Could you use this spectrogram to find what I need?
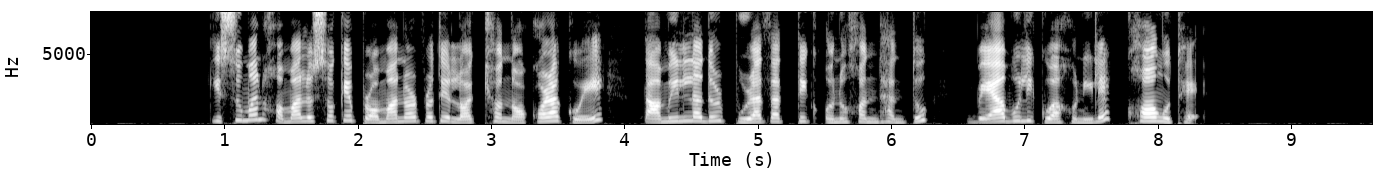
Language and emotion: Assamese, angry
